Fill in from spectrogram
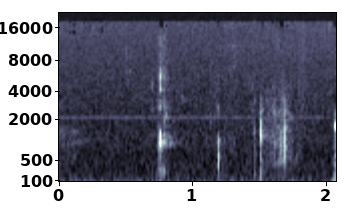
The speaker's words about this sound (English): Oh my goodness, what a word. Let me have a sip of coffee as I stumble my S's.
